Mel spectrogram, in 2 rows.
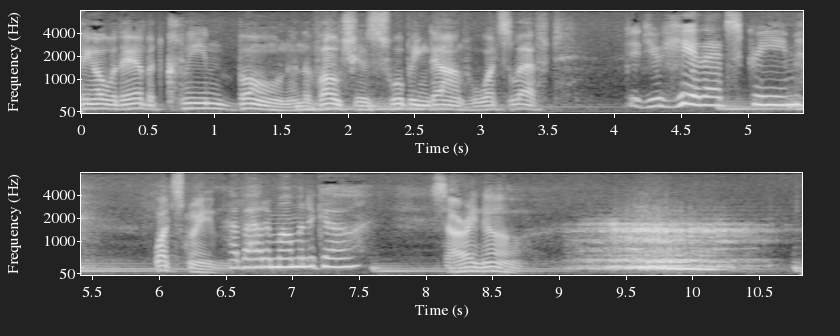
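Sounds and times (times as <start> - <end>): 
speech: 0.0 - 8.8
lions roaring: 9.0 - 10.8.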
